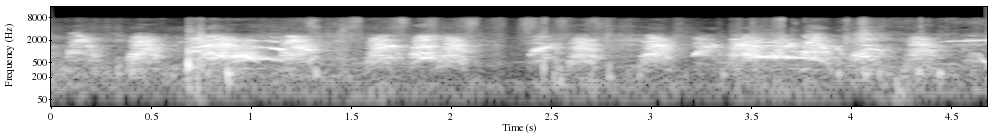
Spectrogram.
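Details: Female Chihuahua puppy set on digging beneath a fence, yapping in fast repeated clusters of sharp high barks with brief pauses between bursts.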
